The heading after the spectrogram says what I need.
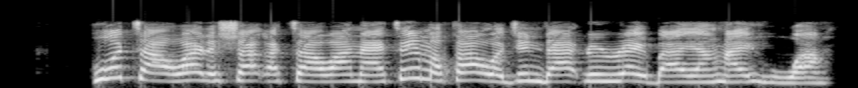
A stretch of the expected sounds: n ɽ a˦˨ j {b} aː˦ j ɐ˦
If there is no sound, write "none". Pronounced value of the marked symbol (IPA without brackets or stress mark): b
